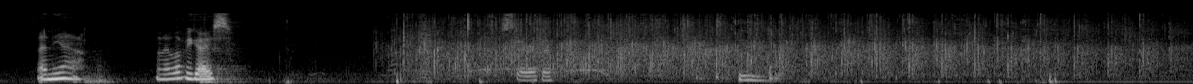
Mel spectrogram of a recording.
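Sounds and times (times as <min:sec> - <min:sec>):
faint low hum: 0:00.0 - 0:11.9
speech: 0:00.4 - 0:01.0, 0:01.6 - 0:02.4, 0:05.2 - 0:05.7, 0:07.4 - 0:07.9
large audience applauding: 0:03.7 - 0:11.9
person cheering: 0:04.7 - 0:06.4.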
